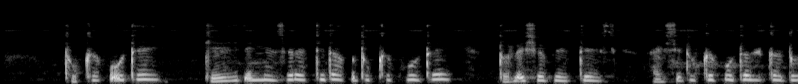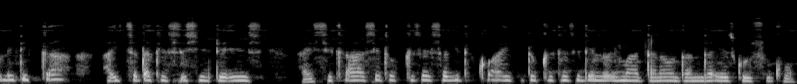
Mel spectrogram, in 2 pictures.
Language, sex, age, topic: Gamo, male, 25-35, agriculture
